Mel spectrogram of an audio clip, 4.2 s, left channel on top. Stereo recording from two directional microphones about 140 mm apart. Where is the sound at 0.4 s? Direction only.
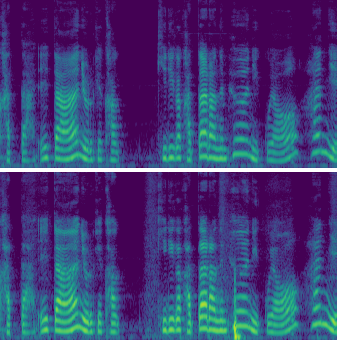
40° right (ahead or behind).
